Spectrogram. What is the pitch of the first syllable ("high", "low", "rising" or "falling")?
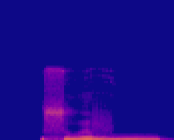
rising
